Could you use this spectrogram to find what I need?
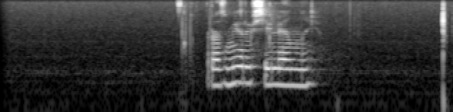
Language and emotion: Russian, neutral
